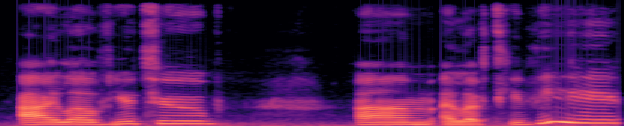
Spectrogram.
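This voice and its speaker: A woman is speaking. Her tone is animated. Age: 20s. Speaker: actor and new YouTuber. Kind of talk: casual vlog talk to camera. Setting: bedroom. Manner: animated, rambling with restarts.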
